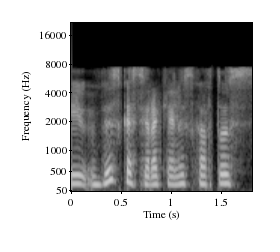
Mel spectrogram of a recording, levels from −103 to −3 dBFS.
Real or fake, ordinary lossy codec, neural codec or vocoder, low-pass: real; AAC, 32 kbps; none; 7.2 kHz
